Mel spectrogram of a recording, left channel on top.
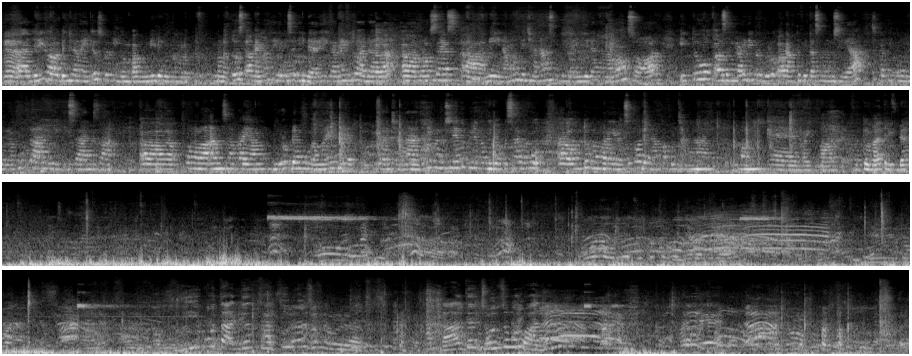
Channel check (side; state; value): both; different; correlation 0.00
